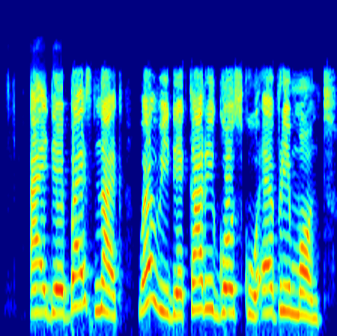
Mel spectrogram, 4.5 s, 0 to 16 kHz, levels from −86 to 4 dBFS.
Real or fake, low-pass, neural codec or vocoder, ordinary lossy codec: real; 7.2 kHz; none; Opus, 32 kbps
